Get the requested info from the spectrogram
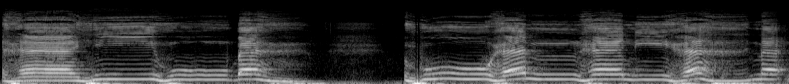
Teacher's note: Hati-hati, biasanya terlalu kuat pada huruf ha hi hu. Nah, dia sifatnya khafa, lembut saja. Ha hi hu bah hu han hani hahna, ngalir, sifat hamas.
